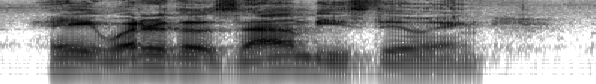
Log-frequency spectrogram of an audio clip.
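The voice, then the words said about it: Imitates another person's voice. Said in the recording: “you did a Mr. Dowling impersonation”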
